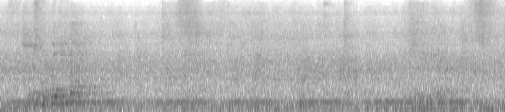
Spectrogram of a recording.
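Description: Several teenagers talk quietly among themselves nearby, in a room with a slight echo.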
